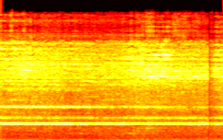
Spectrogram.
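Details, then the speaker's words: Intermodal freight train with USPS containers on Horseshoe Curve, Pittsburgh main line, wet day, picking up speed, no helpers: piercing steady high-pitched screech over rail rumble, one wheel squealing on curve; hot wheel suspected, not confirmed. "Definitely a squealing wheel right there, Hot Wheel."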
